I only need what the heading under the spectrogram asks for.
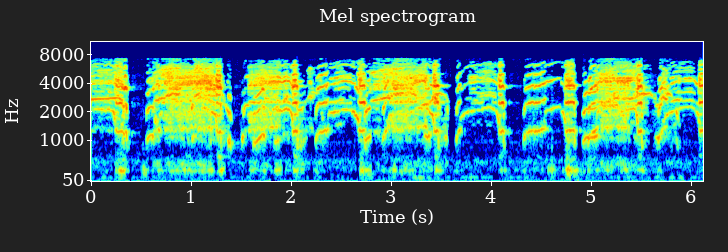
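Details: During a peregrine falcon feeding on 19 May 2021, rhythmic rasping cries repeat in short chopped bursts, with some slurred downward notes and quiet gaps of silence.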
